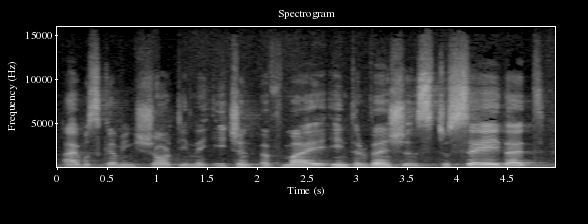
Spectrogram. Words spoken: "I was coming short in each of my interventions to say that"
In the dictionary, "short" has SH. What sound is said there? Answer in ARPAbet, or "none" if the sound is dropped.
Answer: SH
